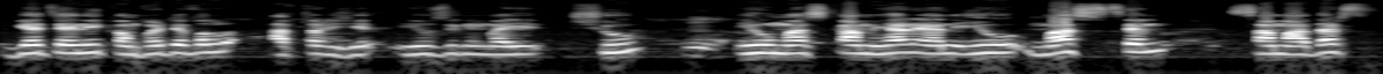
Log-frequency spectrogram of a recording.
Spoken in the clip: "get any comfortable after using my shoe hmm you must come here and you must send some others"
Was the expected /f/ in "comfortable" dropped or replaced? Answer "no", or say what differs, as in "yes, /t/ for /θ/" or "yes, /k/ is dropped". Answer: yes, /p/ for /f/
